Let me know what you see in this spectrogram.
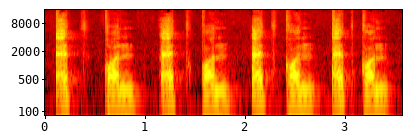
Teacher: اي تاء ساكنه امشي النفس فين؟ في المخرج مع صوت الحرف وانا بطلع الحرف. اتقن اتقن اتقن اتقن، ما اقولش اتقن، ما ينفعش.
